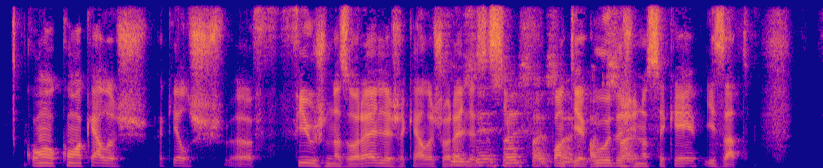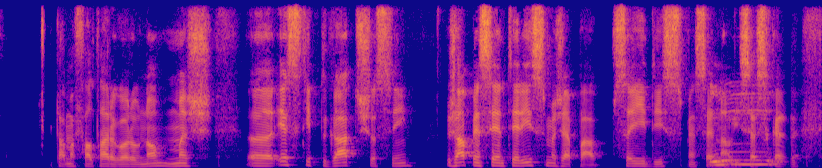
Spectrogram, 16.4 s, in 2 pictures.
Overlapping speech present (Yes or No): Yes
